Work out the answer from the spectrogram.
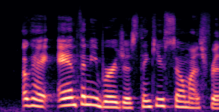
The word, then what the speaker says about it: Anthony Burgess: language that Anthony Briggs Bess Okay, how to pronounce because like I keep Okay, Anthony Burgess. Okay, Anthony Burgess, thank you so much for this.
